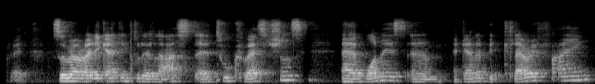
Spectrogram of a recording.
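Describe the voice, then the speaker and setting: Moderator in an echoey room. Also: male voice, on the high side, a bit bright. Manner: reads audience questions, a little halting. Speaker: event moderator. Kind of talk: moderating a live Q&A.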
